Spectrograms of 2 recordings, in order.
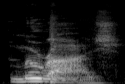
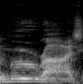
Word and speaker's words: mirage: Singer pronounces the word mirage. I'm just a mirage. It's mirage, not mirage.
